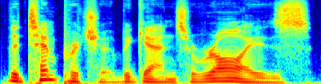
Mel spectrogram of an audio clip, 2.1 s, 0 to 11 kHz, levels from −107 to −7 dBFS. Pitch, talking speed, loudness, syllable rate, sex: 105 Hz, 140 wpm, -19 LUFS, 5.0 syllables/s, male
